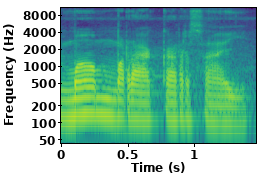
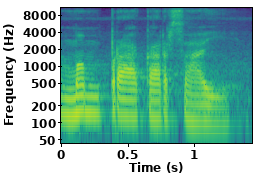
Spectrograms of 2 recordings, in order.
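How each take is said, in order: First: The p sound after 'mem' is dropped. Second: The p sound after 'mem' is kept. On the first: The speaker calls it wrong. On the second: The speaker calls it right. "huruf P-nya itu tidak akan hilang"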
